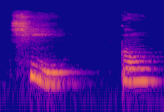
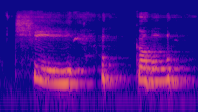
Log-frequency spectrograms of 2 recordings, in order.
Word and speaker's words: qigong: And in Mandarin, you pronounce it qi, gong. Okay. So the few of you who are on screen, can I just see your mouths doing that? Qi, gong, like cheese.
